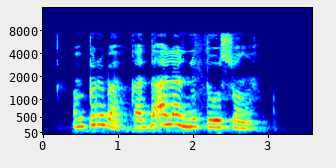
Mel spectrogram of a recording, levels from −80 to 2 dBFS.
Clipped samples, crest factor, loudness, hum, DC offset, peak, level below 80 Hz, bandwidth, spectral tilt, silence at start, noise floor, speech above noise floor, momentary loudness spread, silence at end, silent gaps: under 0.1%; 18 dB; -17 LUFS; none; under 0.1%; 0 dBFS; -64 dBFS; 7.8 kHz; -4.5 dB/octave; 0.4 s; -63 dBFS; 46 dB; 11 LU; 0.75 s; none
